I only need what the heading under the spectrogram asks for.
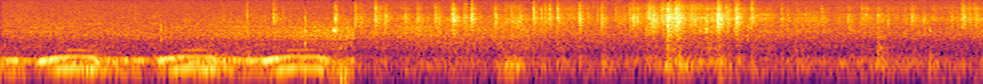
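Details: Racing pigeons in a loft, several low rolling coos in the first three seconds, then a loud knock and shuffling, rustling movement noises.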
